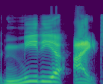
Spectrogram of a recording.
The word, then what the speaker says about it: Mediaite: And this is according to Mediate, or how do we say this? Mediaite, excuse me.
